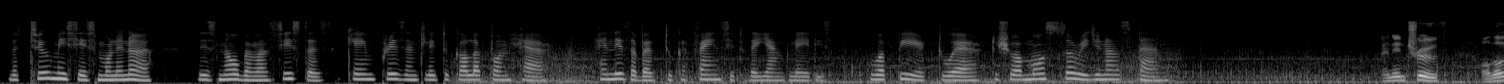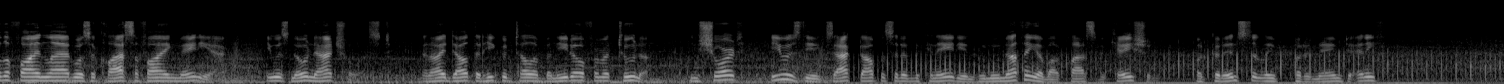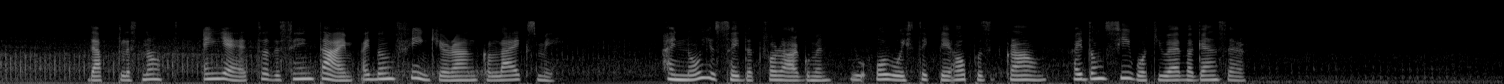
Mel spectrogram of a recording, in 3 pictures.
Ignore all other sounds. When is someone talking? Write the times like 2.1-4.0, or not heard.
0.1-11.7, 13.8-28.8, 30.9-35.6, 36.7-42.5.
